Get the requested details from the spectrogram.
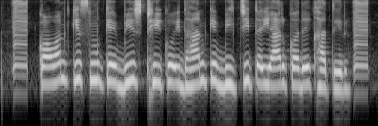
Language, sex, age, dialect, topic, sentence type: Bhojpuri, female, <18, Southern / Standard, agriculture, question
